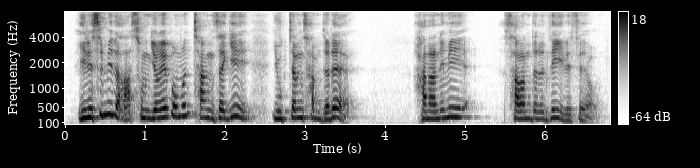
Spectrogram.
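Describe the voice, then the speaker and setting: A man's high-pitched voice at a fairly slow pace, with long, frequent pauses and audible room echo. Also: ordinary pitch variation. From South Korea. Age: 80s+. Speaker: nutrition professor. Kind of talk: lecture.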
